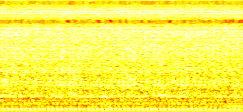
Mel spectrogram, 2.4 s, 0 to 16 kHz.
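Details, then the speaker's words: 1993 Mercedes 190, cold with old fuel: a slow lumpy idle with a heavy thump that sags further when the air meter is cracked. Low cold idle; idles fine when warm. Owner suspects fuel filter, fuel accumulator, bad fuel or pressure regulator. "again super low idle and when I try and crack the air meter here it just wants to fall in his face"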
